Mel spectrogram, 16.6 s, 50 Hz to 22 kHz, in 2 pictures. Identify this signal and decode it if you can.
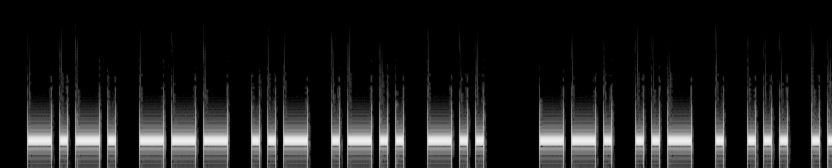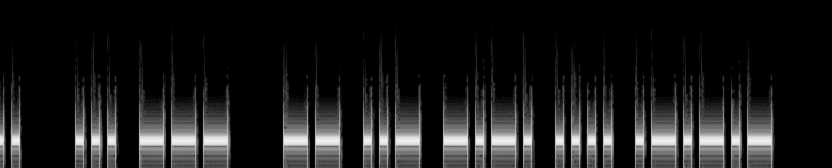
Morse code, heard as a keyed tone, about 14 wpm, 700 Hz. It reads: COULD GUESS SO MUCH.
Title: Sentences from Top 1500 Words 15wpm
